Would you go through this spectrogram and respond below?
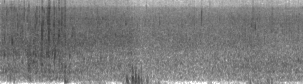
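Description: Cold, clear mountain stream water on the Pangarchulla trek, a continuous close rushing babble while a bottle is filled, with a brief louder splash and gurgle around the two-second mark.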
